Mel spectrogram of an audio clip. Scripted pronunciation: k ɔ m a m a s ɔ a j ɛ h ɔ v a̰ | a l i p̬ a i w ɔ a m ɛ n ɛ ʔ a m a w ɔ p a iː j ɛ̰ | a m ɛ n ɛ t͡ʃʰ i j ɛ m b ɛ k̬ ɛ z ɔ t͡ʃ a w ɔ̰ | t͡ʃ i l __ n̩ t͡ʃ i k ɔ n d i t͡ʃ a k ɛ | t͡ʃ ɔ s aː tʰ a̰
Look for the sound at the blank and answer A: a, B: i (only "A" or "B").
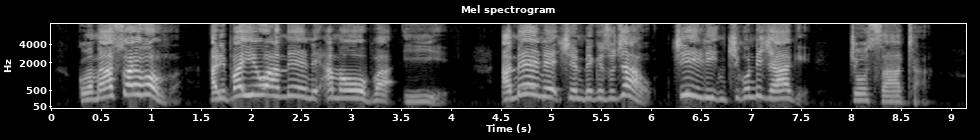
B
